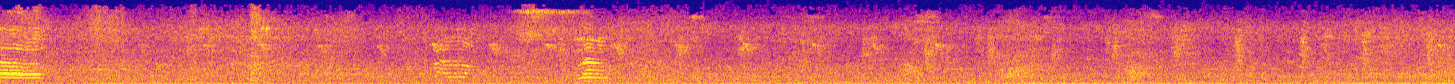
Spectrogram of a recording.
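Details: Mocha, a pet cat in fighting mode on seeing other cats, gives a series of short, harmonic meows over the first six seconds, with fainter calls later, all against a steady low rumbling background.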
